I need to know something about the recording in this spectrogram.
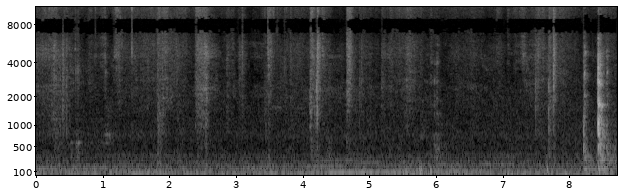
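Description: A few light clicks and knocks from handling the wood lathe's metal chuck and pine jam chuck, over a steady low hum.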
